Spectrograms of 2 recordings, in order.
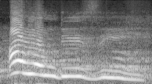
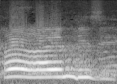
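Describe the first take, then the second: First: Drawn-out teacher reading; slow read-aloud. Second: Mock dizzy groan on "Oh"; acted dizziness. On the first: Shown as a demonstration. Teacher reads the book line to pupils, slow read-aloud. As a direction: read it slowly for children to follow. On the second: Teacher shows pupils what dizzy means, acted wooziness. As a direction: act a little woozy to show the meaning. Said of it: "Apa itu artinya dizzy?".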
